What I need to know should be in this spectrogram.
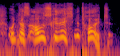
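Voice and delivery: very high bird voice; high-pitched, aggrieved magpie; indignant magpie. A narrator's reading. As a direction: announce it in a high squawk. Magpie reports fox missing.

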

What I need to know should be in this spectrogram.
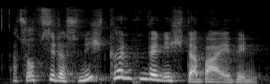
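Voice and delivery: high, loud, huffy retort; insulted bird lady; offended magpie. A narrator's reading. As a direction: pipe up, quick and affronted. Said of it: "war die Elster beleidigt".

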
